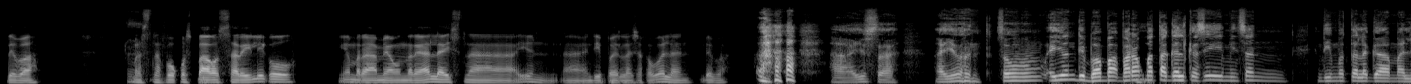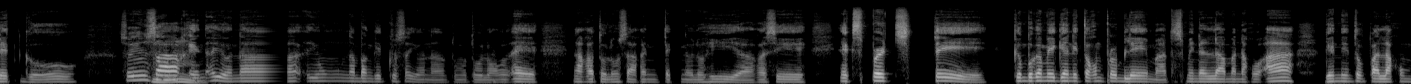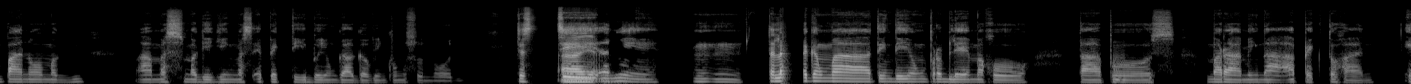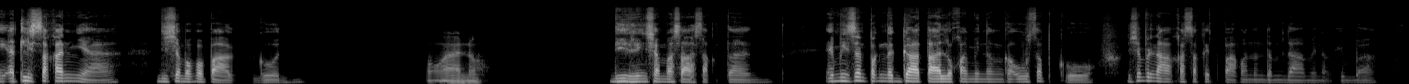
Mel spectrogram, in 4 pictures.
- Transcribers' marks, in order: static; tapping; chuckle; laughing while speaking: "ayun"; wind; distorted speech
- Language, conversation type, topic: Filipino, unstructured, Ano ang masasabi mo sa mga taong nagsasabing, “Magpatuloy ka na lang”?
